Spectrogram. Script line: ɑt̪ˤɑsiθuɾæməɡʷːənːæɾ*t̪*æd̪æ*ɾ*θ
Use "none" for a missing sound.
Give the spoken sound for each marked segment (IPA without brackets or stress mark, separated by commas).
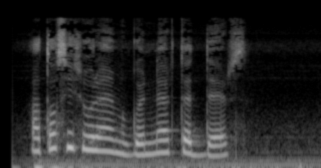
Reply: t̪, ɾ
